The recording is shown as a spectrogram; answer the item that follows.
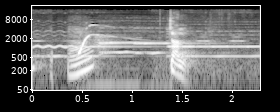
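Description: Background music of sustained tones, one high note wavering, with a sliding sound that swoops sharply up about half a second in and then glides slowly down.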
